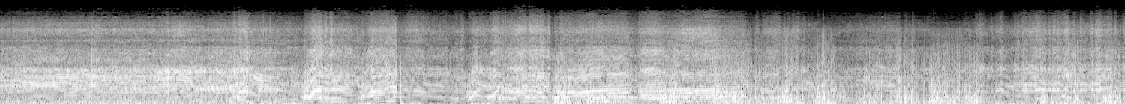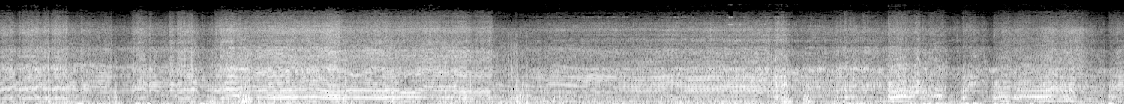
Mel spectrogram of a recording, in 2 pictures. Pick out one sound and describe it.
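A dirt bike engine revs up and down loudly and close.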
